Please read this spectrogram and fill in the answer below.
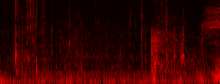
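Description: Faint clicks and rustles of a plastic power cable and plug being handled, over a low steady hum inside a car cabin.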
